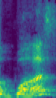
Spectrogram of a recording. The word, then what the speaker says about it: was: you see okay a was W uz w uz was even though we have English spelling has an S it's pronounced with the Z his HIC these th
